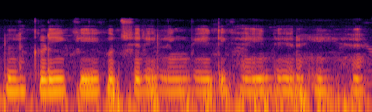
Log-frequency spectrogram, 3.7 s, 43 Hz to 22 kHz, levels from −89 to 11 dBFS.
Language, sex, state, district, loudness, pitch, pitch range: Hindi, male, Arunachal Pradesh, Lower Dibang Valley, -17 LUFS, 135 Hz, 135-140 Hz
